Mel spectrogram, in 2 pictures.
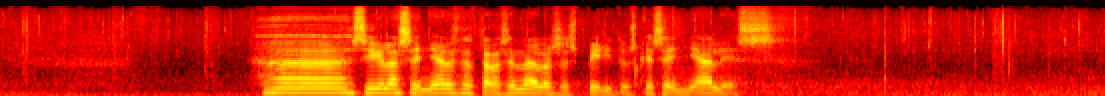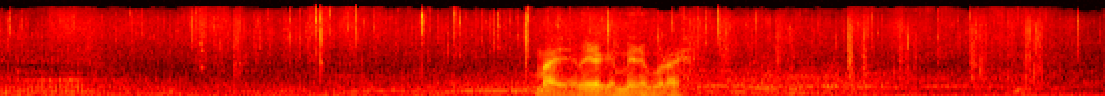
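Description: Footsteps crunch softly on forest ground.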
